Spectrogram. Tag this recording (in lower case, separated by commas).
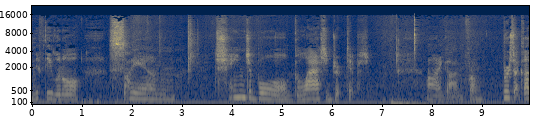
speech, inside a small room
